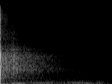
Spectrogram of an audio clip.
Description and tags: Viaduct Impulse-Response reverb 5m away clap
5m, away, clap, Impulse-Response, reverb, Viaduct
